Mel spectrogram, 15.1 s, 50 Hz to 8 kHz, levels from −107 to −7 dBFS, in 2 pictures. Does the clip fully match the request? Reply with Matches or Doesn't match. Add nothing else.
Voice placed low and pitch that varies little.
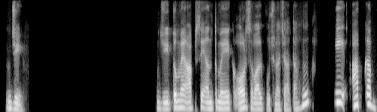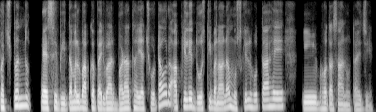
Doesn't match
